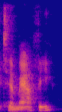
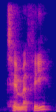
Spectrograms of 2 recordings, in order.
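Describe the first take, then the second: First: The first syllable is not stressed. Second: The first syllable is stressed. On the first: The speaker calls it wrong. "You don't say Timothy ... which would be wrenching the stress" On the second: The speaker calls it right. "stress, unstress, stress"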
